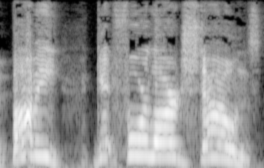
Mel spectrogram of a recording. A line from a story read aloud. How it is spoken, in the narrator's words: Vera snapped and shouted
